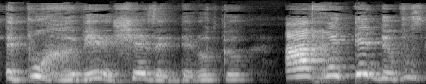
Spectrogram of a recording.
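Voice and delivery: usual speaking voice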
